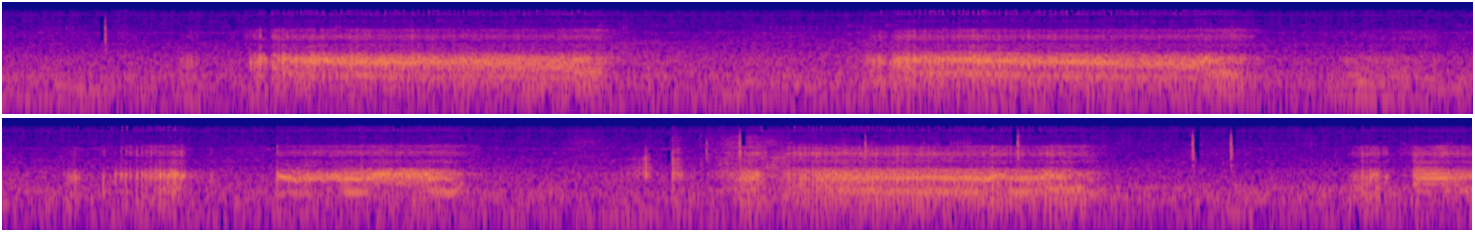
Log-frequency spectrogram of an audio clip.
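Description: Loud, rough, rattling snores on each breath in, about four in fifteen seconds, with quieter pauses between.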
